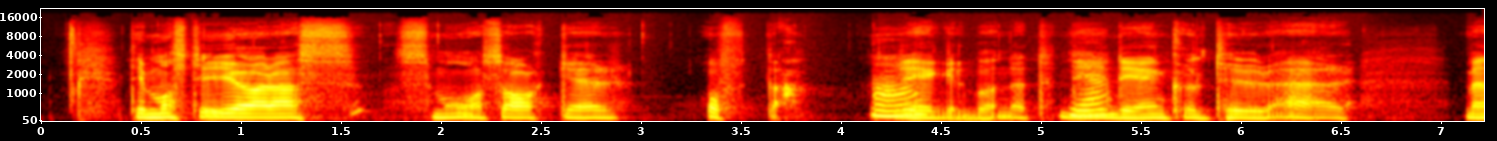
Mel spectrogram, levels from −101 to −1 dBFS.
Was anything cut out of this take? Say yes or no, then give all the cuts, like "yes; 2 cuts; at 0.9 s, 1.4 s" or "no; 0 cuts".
yes; 1 cut; at 1.7 s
